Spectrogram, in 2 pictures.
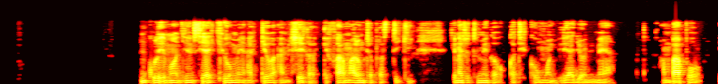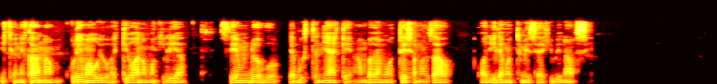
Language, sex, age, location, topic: Swahili, male, 18-24, Dar es Salaam, agriculture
